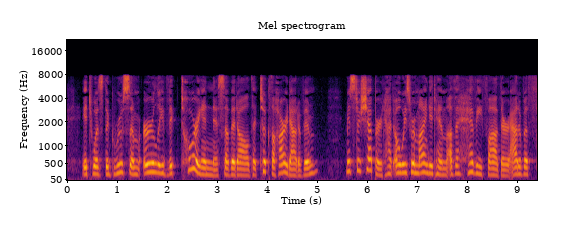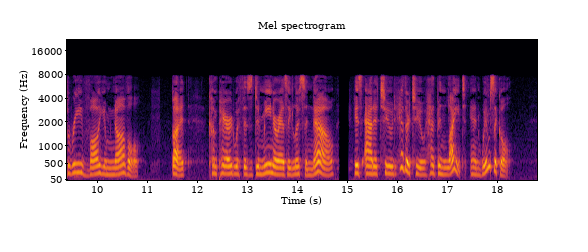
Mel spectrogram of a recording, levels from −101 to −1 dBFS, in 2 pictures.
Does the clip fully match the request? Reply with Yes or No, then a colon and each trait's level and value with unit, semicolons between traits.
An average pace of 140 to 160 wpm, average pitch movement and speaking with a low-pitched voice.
No: average, 155 wpm; average, 3.8 semitones; high, 205 Hz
